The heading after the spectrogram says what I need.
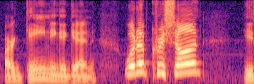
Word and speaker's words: Crishaun: What up, Crishaun?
